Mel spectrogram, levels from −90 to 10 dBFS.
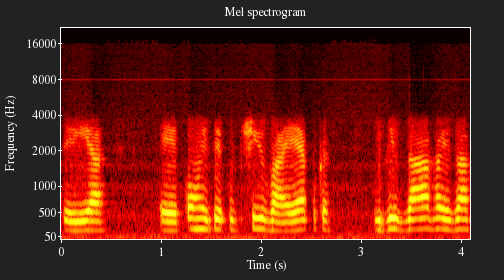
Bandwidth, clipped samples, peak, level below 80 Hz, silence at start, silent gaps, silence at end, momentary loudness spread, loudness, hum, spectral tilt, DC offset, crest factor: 8.4 kHz; under 0.1%; -4 dBFS; -48 dBFS; 0 s; none; 0 s; 7 LU; -16 LUFS; none; -6.5 dB/octave; under 0.1%; 12 dB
